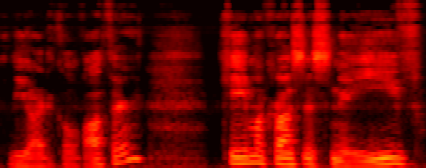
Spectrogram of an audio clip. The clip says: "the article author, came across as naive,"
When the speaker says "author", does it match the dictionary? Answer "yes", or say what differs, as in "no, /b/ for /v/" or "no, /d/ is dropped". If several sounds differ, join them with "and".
yes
